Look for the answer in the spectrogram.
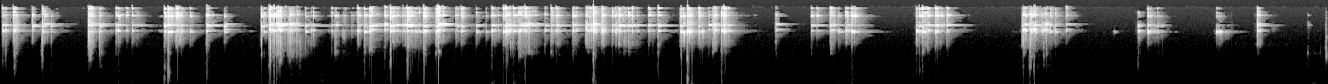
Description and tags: Wanted to make a beautiful newage synth pad with spacious windchimes.
Recorded with a Sony IC recorder, cleaned up using Edison in Fl Studio.
windchime, sony-ic-recorder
